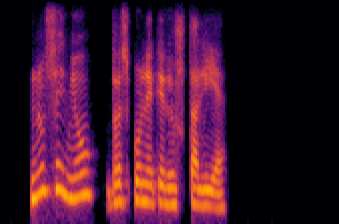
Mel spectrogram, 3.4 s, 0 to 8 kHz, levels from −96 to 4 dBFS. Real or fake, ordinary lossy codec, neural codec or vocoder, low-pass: fake; Opus, 24 kbps; autoencoder, 48 kHz, 32 numbers a frame, DAC-VAE, trained on Japanese speech; 7.2 kHz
